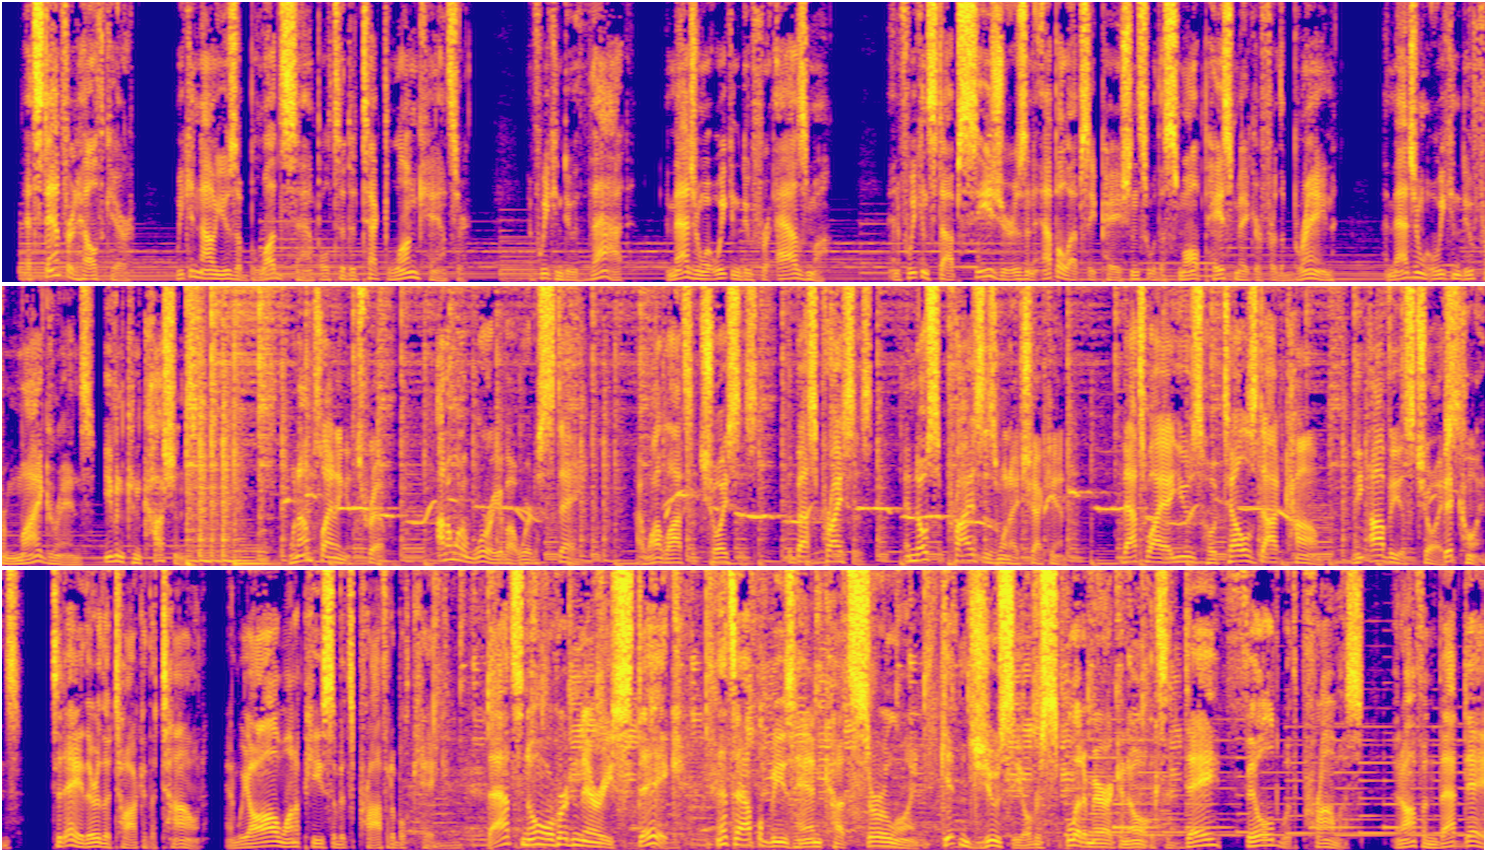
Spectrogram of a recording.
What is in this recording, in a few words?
Commercial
